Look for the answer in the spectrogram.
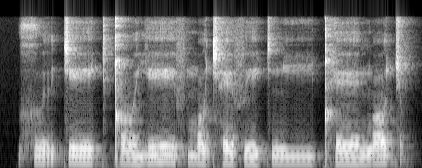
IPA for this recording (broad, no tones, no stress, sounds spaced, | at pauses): x ʊ r c eː c ǃ ɔ j eː f m ɔ cʰ ɛ f eː c ɲ iː ǃʰ ɛː ŋ ɔ c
